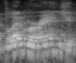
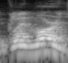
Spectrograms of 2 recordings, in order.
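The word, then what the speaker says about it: Glenmorangie: visited was the uh Glenn marangi Distillery oh I'm sorry I'm pronouncing that wrong the Glen Mori distillery that's how they pronounce it there so that's how we'll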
